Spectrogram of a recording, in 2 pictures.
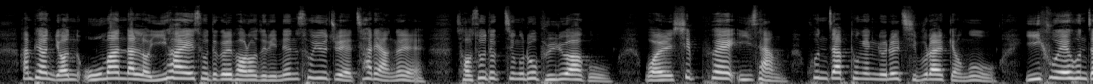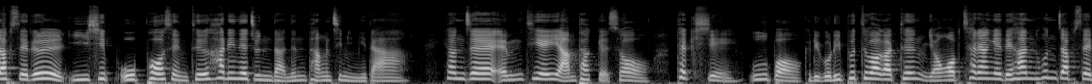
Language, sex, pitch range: Korean, female, 190-265 Hz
